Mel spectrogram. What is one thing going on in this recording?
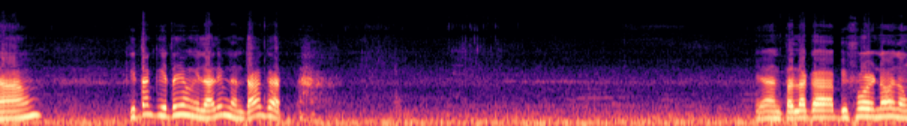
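Shallow water laps gently against a pebbly shore.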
